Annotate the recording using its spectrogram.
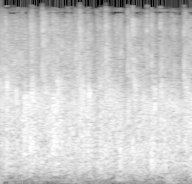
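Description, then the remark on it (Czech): A crowd applauds steadily, a dense wash of many hands clapping at an even, sustained loudness with no talking over it. “Díky, pojďme ještě zatleskat.”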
